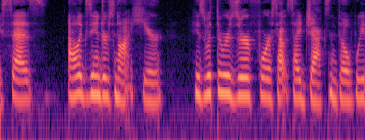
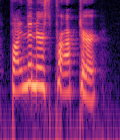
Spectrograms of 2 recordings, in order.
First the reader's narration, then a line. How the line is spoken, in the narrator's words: said urgently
